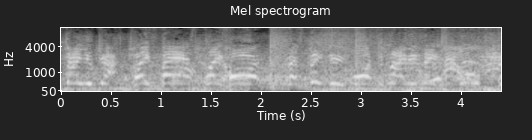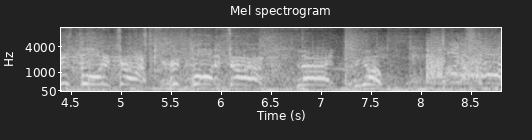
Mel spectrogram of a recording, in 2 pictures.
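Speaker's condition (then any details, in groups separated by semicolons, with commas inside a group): No condition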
